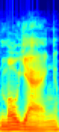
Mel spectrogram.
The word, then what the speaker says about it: Mojang: designer and developer at mojang i've heard it pronounced mo yang but i'm not gonna do that um this is a person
